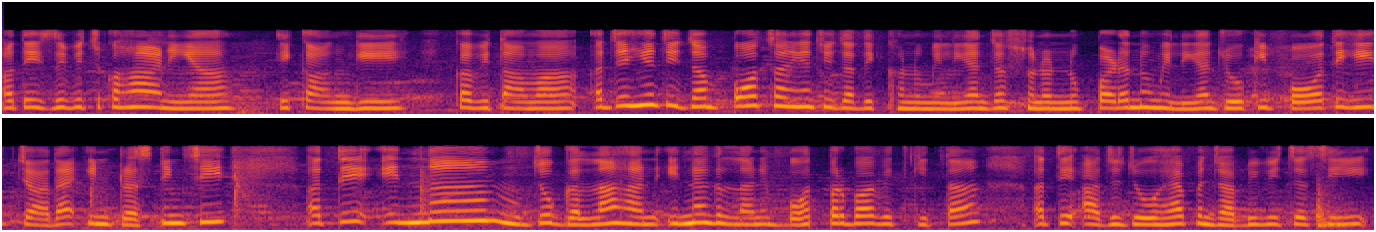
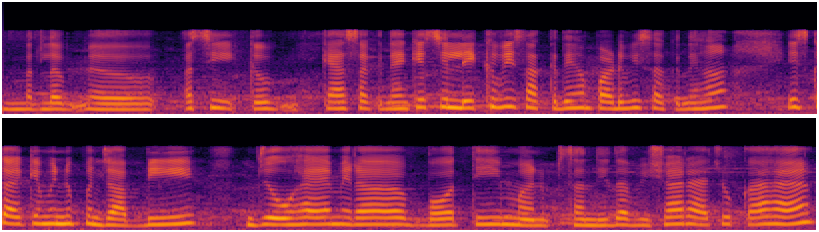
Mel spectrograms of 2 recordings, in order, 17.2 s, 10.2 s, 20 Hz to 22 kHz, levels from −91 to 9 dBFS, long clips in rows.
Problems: continuous background conversations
